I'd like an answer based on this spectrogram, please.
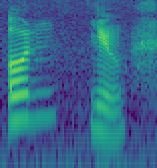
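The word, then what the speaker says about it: Onew: first up we've got onu his name is pronounced on new if you want to be specific otherwise you can pronounce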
